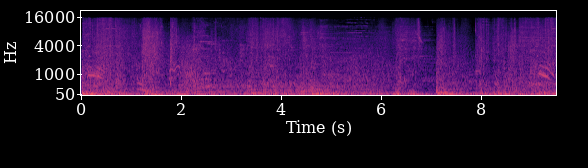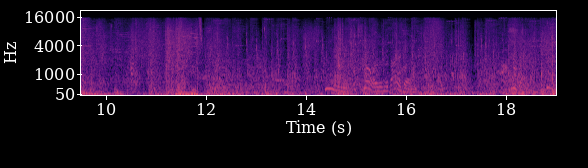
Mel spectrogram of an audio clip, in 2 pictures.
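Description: Game spells and weapon hits crackle and clash in a fast battle.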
